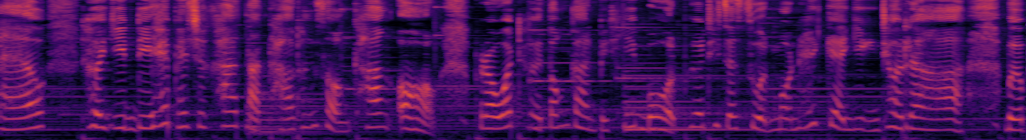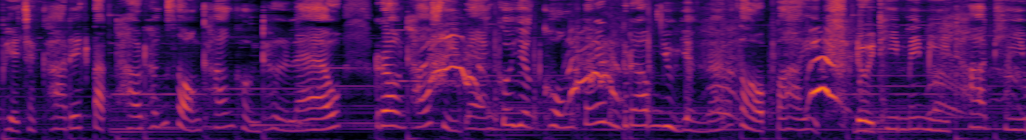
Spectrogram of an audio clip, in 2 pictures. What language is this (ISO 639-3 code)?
tha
